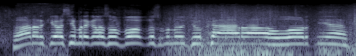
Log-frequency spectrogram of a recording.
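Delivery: usual speaking voice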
